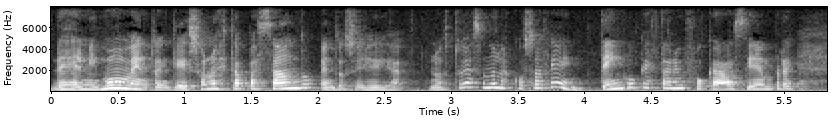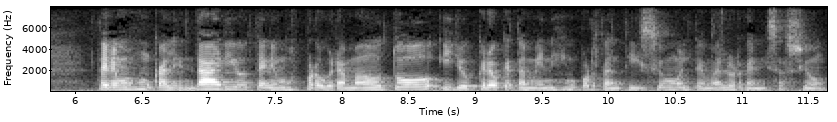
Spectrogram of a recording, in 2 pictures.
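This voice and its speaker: A woman with a Venezuelan accent at a fairly quick pace. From Venezuela, Caracas. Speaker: actress and TV presenter, immigration adviser. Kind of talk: interview.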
